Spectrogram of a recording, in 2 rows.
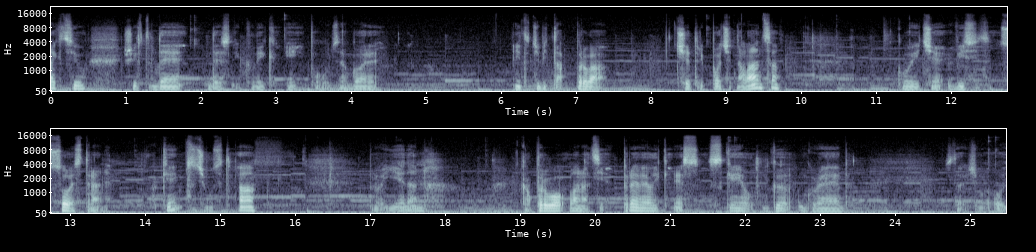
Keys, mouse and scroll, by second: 0.1 a, 1.5 shift+d, 3.5-5.5 drag, 9.5 middle click, 10.6 a, 10.9-12.7 middle drag, 13.6 middle click, 13.9-15.3 drag, 15.5 a, 16.7 KP_1, 18.2 middle click, 20.2 s, 22.5 g.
